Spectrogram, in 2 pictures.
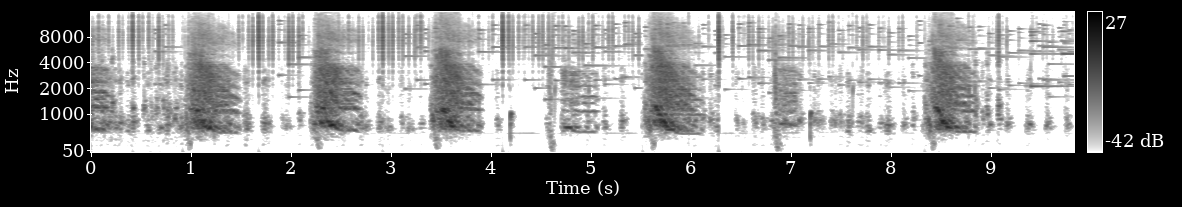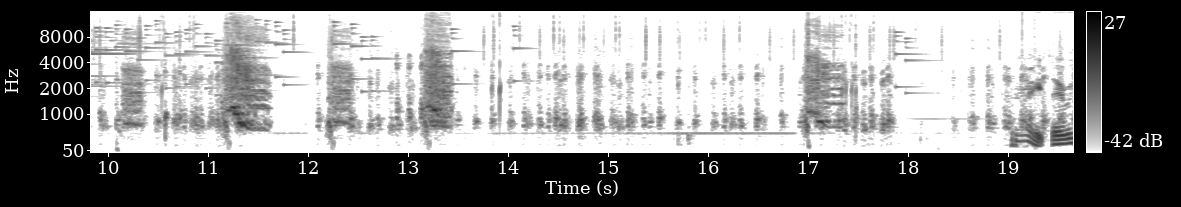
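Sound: chickens clucking in a Minecraft chicken farm, video game

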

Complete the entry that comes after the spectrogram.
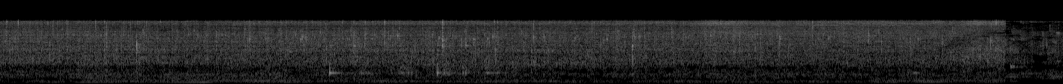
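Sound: chicken leg pieces frying in pan

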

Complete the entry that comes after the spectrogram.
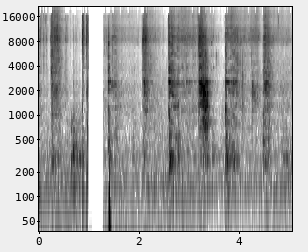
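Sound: stirring fried peanuts into cassava flour mixture

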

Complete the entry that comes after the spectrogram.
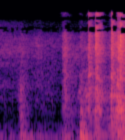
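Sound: opening first door of beer advent calendar

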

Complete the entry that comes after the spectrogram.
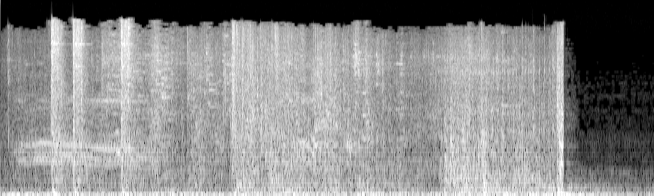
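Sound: explosion and earthquake rumble in video game Wolfenstein: The Old Blood

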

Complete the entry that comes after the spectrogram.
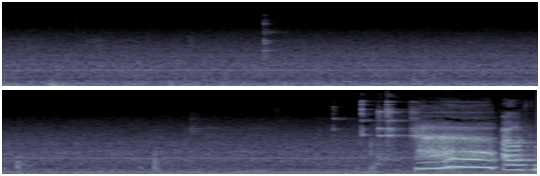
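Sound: pouring a glass of water, glass clinking

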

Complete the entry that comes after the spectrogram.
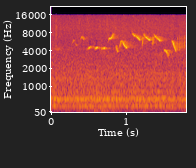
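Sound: bees buzzing as shaken off frames

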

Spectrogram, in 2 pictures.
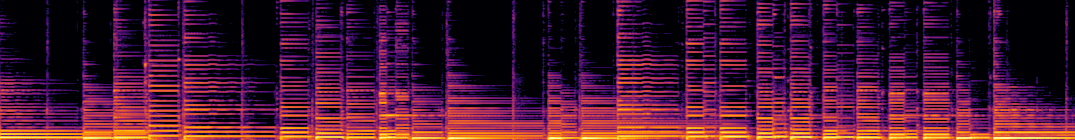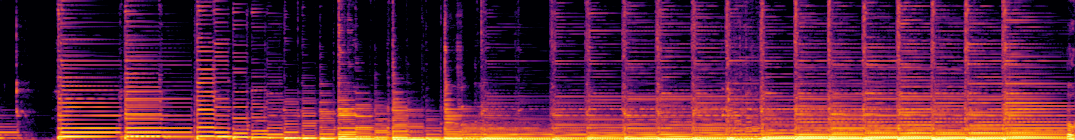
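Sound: guitar solo of a song played slowly

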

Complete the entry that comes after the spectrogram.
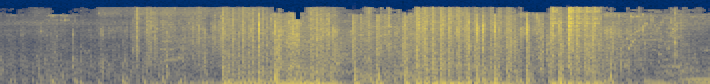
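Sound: charging SMG gunfire in video game Fortnite

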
